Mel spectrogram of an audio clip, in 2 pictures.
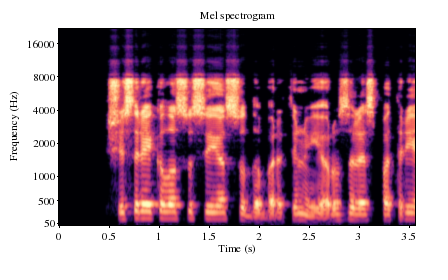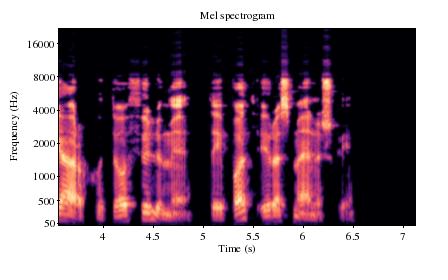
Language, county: Lithuanian, Kaunas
